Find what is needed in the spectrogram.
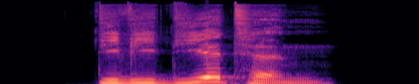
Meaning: inflection of dividieren: 1. first/third-person plural preterite 2. first/third-person plural subjunctive II
- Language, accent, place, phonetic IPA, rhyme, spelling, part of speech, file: German, Germany, Berlin, [diviˈdiːɐ̯tn̩], -iːɐ̯tn̩, dividierten, adjective / verb, De-dividierten.ogg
